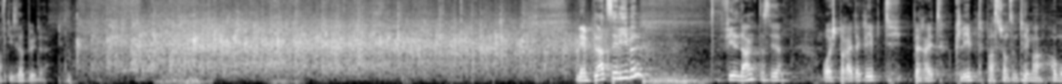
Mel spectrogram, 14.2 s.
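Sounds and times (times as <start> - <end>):
speech: 0.0 - 1.4, 7.7 - 8.9, 9.7 - 14.1
thunderous audience applause: 1.0 - 8.6.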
